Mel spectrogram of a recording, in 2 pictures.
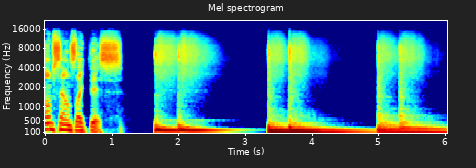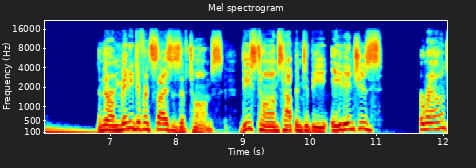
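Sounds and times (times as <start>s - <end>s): floor tom drum hits: 1.7s - 2.8s, 3.4s - 7.8s
rack tom drum hits: 1.7s - 2.8s, 3.4s - 8.4s.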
